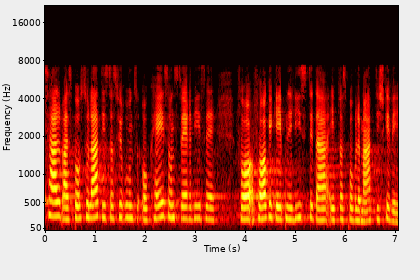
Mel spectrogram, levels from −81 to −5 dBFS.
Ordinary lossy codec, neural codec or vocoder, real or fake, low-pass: none; none; real; 7.2 kHz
